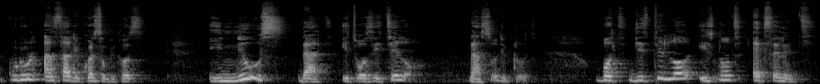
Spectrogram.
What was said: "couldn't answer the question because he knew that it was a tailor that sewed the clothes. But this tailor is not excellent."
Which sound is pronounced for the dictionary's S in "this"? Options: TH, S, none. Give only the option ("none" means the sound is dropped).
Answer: none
